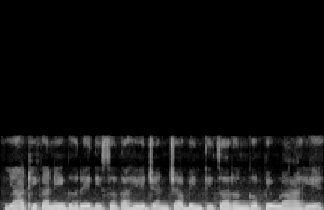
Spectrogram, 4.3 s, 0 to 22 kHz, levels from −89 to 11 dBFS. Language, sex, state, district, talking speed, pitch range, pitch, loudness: Marathi, female, Maharashtra, Gondia, 140 wpm, 240-255 Hz, 245 Hz, -11 LUFS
